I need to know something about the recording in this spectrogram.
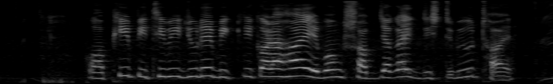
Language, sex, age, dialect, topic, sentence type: Bengali, female, 51-55, Standard Colloquial, agriculture, statement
